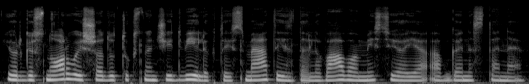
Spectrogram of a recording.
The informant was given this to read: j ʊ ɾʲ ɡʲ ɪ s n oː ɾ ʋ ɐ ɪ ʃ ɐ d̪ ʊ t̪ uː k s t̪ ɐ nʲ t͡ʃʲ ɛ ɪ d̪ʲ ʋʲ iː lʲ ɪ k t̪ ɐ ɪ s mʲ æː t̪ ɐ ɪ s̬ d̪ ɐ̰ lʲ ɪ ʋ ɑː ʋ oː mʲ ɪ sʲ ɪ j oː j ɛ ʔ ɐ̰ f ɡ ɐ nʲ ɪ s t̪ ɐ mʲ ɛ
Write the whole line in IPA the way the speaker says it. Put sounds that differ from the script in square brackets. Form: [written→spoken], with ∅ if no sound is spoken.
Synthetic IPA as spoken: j ʊ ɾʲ ɡʲ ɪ s n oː ɾ ʋ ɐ ɪ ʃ ɐ d̪ ʊ t̪ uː k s t̪ ɐ nʲ t͡ʃʲ ɛ ɪ d̪ʲ ʋʲ iː lʲ ɪ k t̪ ɐ ɪ s mʲ æː t̪ ɐ ɪ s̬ d̪ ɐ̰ lʲ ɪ ʋ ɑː ʋ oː mʲ ɪ sʲ ɪ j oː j ɛ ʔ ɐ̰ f ɡ ɐ nʲ ɪ s t̪ ɐ [mʲ→nʲ] ɛ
